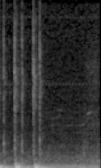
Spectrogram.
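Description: Code is tapped out on a computer keyboard in a short burst of a few quick, close keystrokes, followed by quiet.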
